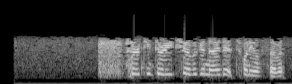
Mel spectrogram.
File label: Highway Patrol, scanner; DPS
